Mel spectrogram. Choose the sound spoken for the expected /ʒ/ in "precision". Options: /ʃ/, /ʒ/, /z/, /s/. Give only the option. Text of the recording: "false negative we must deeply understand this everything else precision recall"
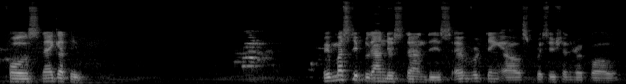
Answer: /ʃ/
